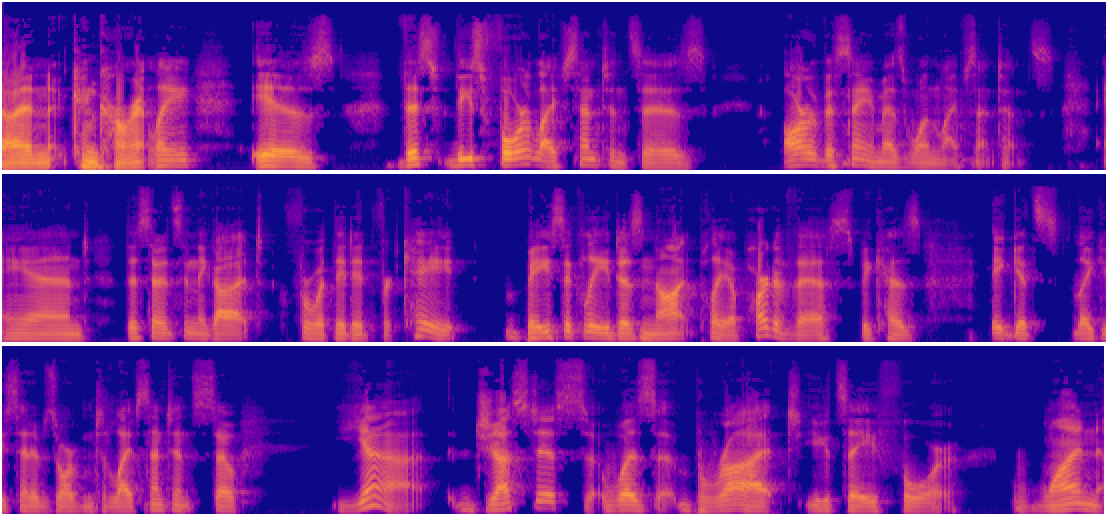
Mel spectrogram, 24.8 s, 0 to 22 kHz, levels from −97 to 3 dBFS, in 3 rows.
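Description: Right from 0.0 to 0.19 s and again at 0.86 to 1.02 s the speech has a harsh, crackly edge, with peaks about 4 dB and about 2 dB over the limit, likely microphone overload clipping the tops. At 1.02 s and again at 3.81 s, between "this these" and "life sentences are the", everything drops by about 5 dB in one step, likely the microphone volume being stepped down by the call software.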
